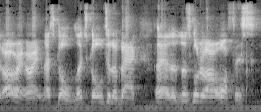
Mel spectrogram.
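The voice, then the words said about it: Poor imitation of another person's voice. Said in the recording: “that was a terrible impression... Yeah, that was bad, man.”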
